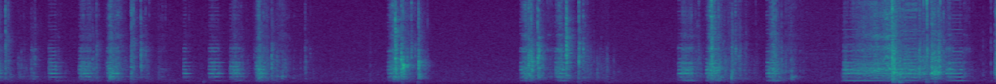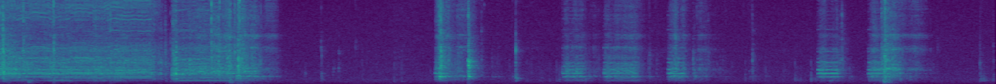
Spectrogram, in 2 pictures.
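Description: Plastic toy wheels roll and bump over wood.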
